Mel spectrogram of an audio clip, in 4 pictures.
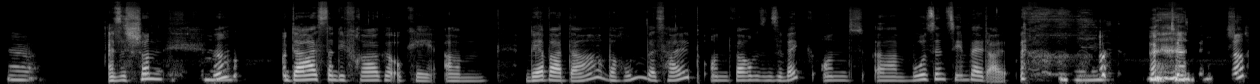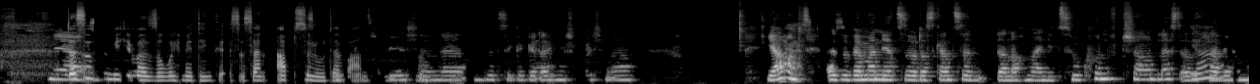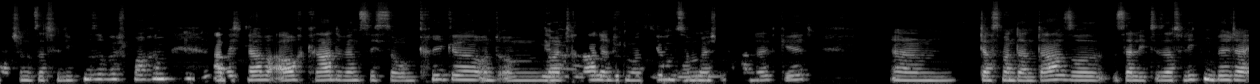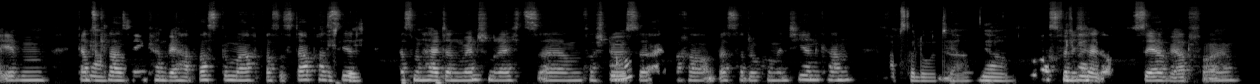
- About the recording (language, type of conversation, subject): German, unstructured, Wie hat die Raumfahrt unser Verständnis der Erde verändert?
- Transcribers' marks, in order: static; distorted speech; other background noise; laugh; unintelligible speech; chuckle; unintelligible speech; tapping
